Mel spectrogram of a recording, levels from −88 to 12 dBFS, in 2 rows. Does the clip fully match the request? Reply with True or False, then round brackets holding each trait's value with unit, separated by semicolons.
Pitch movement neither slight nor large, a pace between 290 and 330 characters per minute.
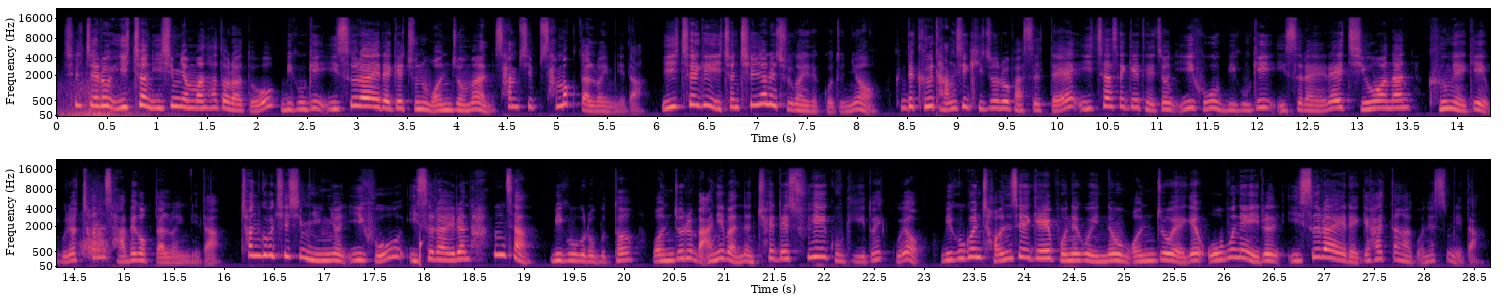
False (5.8 semitones; 310 characters per minute)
